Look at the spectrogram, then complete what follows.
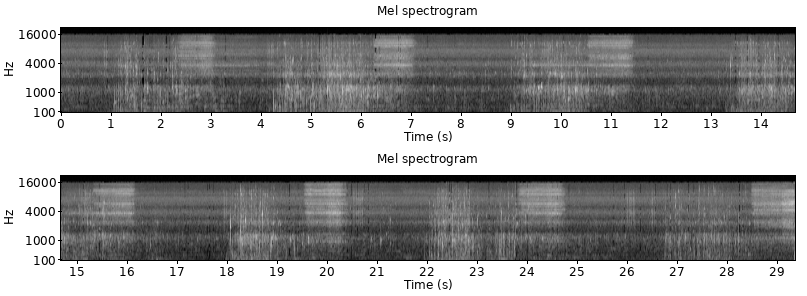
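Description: Scuba regulator breathing heard underwater: each exhaled breath is a bubbling rush of bubbles, with a hiss from the regulator, about seven breaths coming every four to five seconds.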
